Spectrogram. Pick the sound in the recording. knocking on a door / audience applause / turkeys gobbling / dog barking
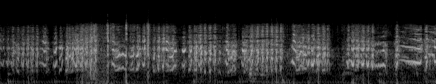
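turkeys gobbling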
